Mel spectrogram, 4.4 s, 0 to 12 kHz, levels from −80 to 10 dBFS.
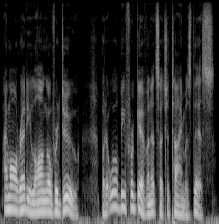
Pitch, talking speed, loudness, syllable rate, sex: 120 Hz, 205 wpm, -15 LUFS, 5.5 syllables/s, male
